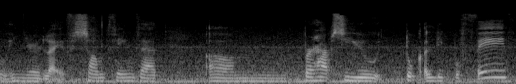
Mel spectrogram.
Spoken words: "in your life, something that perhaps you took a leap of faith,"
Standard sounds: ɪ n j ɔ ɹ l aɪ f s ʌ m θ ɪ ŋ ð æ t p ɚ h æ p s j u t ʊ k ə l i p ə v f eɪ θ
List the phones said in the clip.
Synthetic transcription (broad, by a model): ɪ n j ɔ ɹ l aɪ f s ʌ m θ ɪ ŋ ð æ t p ɚ h æ p s j u t ʊ k ə l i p ə v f eɪ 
